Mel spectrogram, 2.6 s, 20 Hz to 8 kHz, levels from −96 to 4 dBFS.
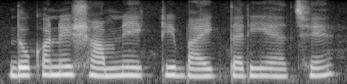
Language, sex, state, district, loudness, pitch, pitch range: Bengali, female, West Bengal, Cooch Behar, -16 LUFS, 240 Hz, 225-245 Hz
